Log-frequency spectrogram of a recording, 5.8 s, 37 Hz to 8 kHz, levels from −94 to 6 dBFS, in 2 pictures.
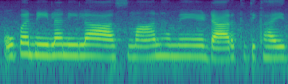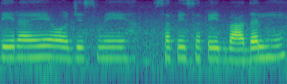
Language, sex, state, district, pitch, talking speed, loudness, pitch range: Hindi, male, Madhya Pradesh, Bhopal, 205 Hz, 165 wpm, -16 LUFS, 195-220 Hz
